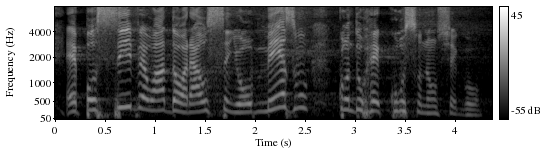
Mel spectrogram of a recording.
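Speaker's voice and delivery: usual speaking voice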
